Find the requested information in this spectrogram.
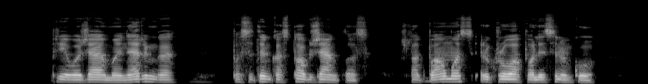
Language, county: Lithuanian, Vilnius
